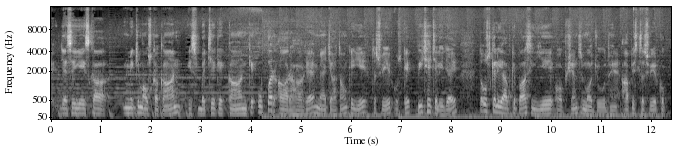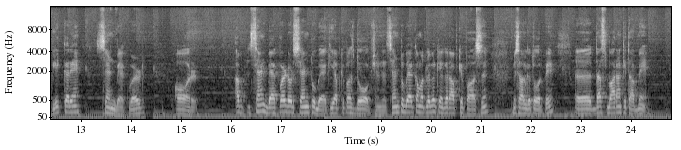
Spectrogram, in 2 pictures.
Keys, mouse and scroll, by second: 12.4 click, 14.3 click, 21.5 click.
